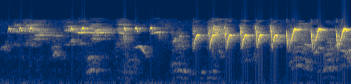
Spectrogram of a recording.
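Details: Loud-voiced yellow long-necked canary used as a master tutor singer: varied high whistles and chirps, then fast ringing trills repeated several times a second, building in strength toward the end.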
